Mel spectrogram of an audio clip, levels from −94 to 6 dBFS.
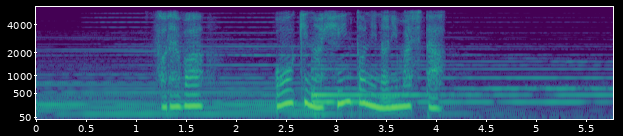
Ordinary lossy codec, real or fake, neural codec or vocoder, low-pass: none; real; none; 5.4 kHz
